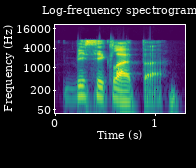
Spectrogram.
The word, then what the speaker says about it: bicicleta: So universal means universal, teste means test, and the last one is bicicleta. Bicicleta. So once again, I'm stressing the second to last, and bicicleta means bicycle.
